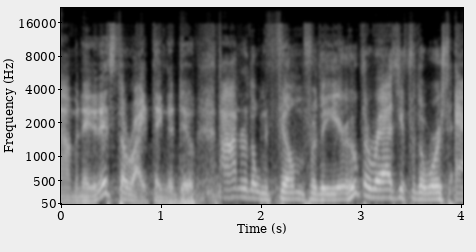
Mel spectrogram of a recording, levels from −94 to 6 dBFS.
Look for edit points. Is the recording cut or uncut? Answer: cut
